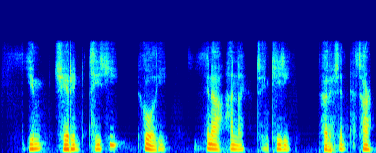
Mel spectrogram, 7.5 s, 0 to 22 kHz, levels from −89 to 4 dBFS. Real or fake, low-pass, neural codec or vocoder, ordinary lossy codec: fake; 7.2 kHz; codec, 16 kHz, 0.5 kbps, X-Codec, HuBERT features, trained on LibriSpeech; none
